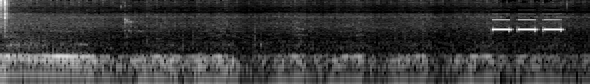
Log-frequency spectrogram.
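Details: Fiat Stilo Abarth, long stored, cranked with the throttle body connector unplugged to test the ECU: long uneven rumbling crank, engine struggling to catch, a few dash beeps near the end; hard start, throttle body fault indicated, ECU fine.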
